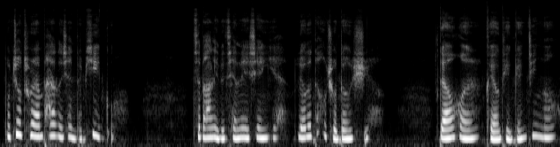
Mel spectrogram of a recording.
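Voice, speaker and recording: A woman voicing a dominant, teasing middle-aged mother-in-law in an intimate adult audio roleplay, often slipping into breathy whispers and giving slow commands. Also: high voice, steady tone, dark tone, no room sound. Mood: teasing, commanding.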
